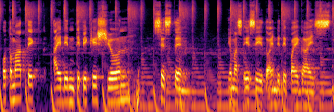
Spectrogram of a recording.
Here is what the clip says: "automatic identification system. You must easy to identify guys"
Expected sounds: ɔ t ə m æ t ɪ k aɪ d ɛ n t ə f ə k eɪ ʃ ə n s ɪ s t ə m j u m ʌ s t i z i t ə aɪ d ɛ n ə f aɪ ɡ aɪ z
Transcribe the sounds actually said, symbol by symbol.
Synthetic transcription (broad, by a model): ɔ t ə m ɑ t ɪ k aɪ d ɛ n t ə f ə k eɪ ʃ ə n s ɪ s t ə m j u m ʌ s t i s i t ə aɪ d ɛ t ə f aɪ ɡ aɪ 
